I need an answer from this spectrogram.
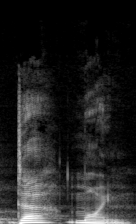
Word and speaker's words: Des Moines: And Des Moines, both words, two words, have an S at the end. Yeah. But they are not pronounced. Do not pronounce those S. So Des Moines.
